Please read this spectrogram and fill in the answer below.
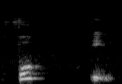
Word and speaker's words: fútil: palabra superficial de poca importancia ahora se dice fu ting por lo tanto le hacen toca el agua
